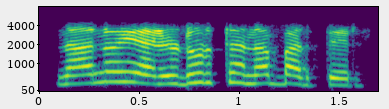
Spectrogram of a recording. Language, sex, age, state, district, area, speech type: Kannada, female, 18-30, Karnataka, Bidar, urban, conversation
